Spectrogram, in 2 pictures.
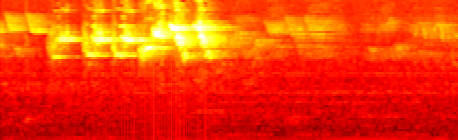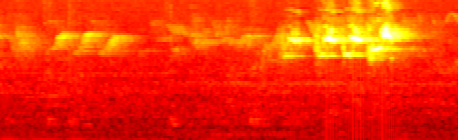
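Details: Double-collared seedeater in tui tui (tocó) song style: energetic, rapid buzzy high phrases at start and end, separated by softer slurred notes, with a faint low hum underneath.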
